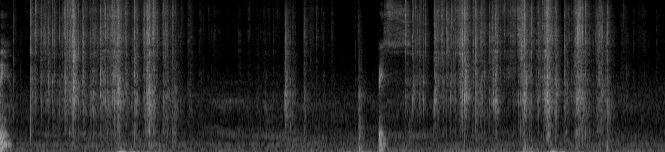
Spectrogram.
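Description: Plastic card packs crinkle and rustle in a person's hands.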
